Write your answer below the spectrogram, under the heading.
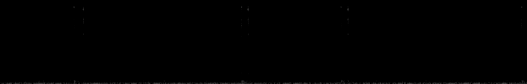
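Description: Faint computer mouse clicks, four of them at irregular gaps, over a faint low electrical hum.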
